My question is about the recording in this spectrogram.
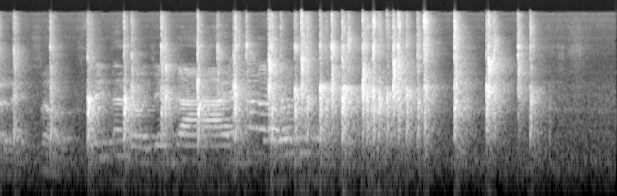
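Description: A small group clapping unevenly, mixed with voices calling and cheering, including one held call about two seconds in; the clapping dies away shortly before the end.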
